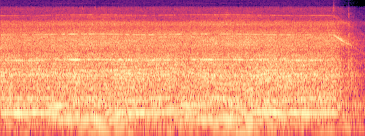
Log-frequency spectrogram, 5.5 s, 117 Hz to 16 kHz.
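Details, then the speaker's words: Sanitaire SC679K upright vacuum, very first run after assembly, on position 3 over clean carpet, with thick shakeout bag: steady even motor roar with constant high whine, no rattles or surging; normal running. "Yeah, sounds like a Sanitaire. What can I say?"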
